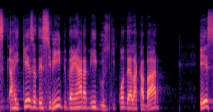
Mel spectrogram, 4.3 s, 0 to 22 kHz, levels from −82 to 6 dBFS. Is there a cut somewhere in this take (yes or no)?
yes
